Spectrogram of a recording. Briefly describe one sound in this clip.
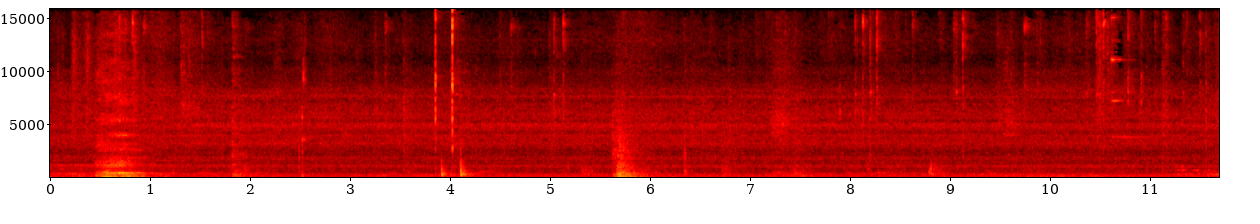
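Keys click faintly on a computer keyboard nearby.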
